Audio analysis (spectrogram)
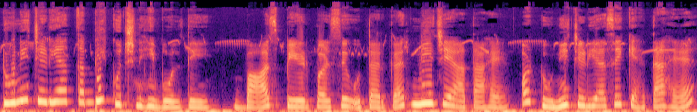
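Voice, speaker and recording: A woman storyteller reads a children's tale in a high voice. The delivery is scripted narration for a cartoon. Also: very animated, a little slow, mellow.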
